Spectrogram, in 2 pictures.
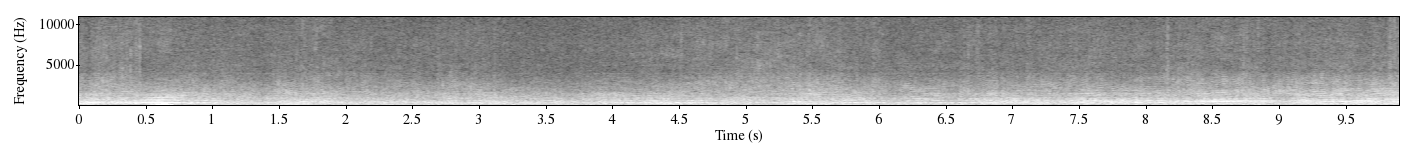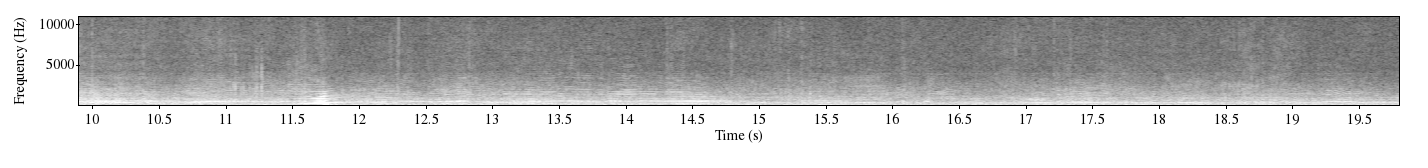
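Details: Steady droning hum of numerous honey bees at the entrance to their hive. The overlapping buzz tones hold even throughout, broken only by two brief knocks, one near the start and one around the middle.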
